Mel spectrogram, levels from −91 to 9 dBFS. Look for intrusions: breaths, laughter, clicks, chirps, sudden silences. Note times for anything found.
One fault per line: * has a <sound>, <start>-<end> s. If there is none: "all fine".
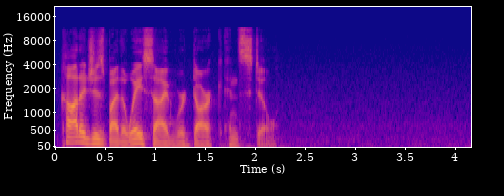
all fine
